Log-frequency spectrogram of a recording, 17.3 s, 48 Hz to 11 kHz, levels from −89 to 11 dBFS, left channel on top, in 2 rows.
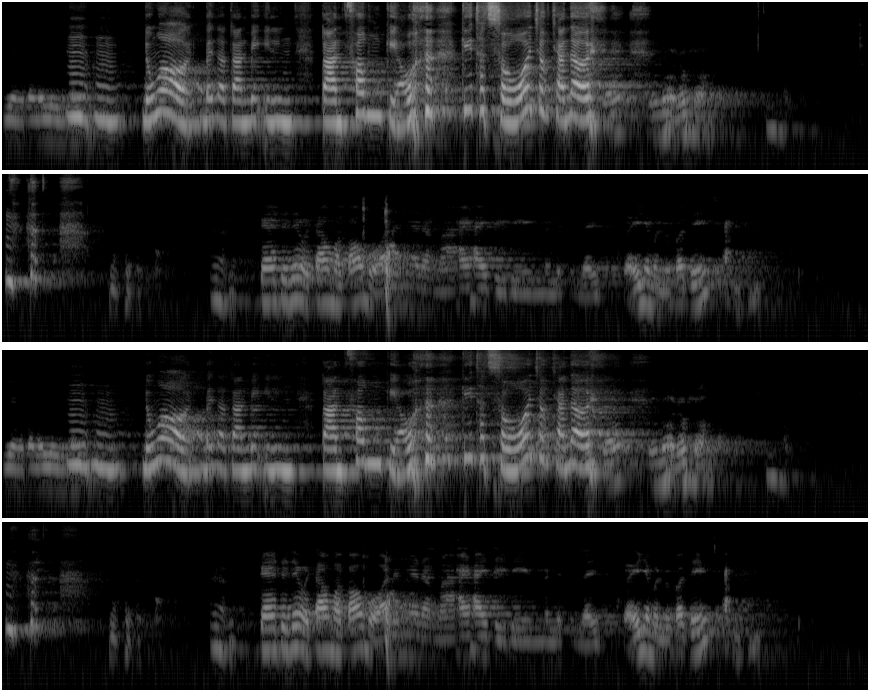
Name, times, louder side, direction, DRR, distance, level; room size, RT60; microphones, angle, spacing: voice 1, 0.0-0.9 4.9-5.0 6.0-7.1 7.6-7.9 9.7-9.8 10.7-11.0 11.2-16.2, right 2 dB, 60° right, 9 dB, 1.5 m, -46 dB
voice 2, 0.6-6.0 8.7-9.4, left 5 dB, 75° left, 13 dB, 1.0 m, -33 dB
30.0 x 23.0 x 6.1 m, 1.5 s
head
